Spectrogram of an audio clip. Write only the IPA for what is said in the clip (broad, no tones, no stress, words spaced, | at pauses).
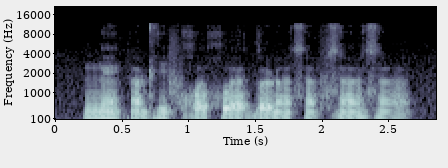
ŋẽ kœ̃ɖʱif ʁʷeχʷœ ɡɵɽœ̃sœ̃f zœ̃ zœ̃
